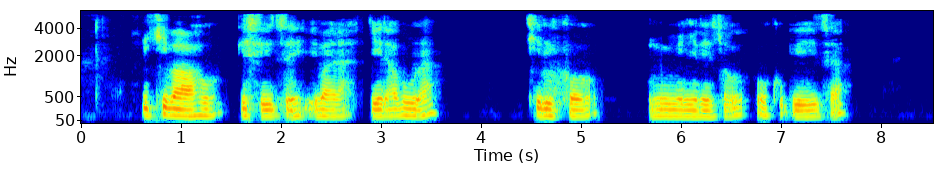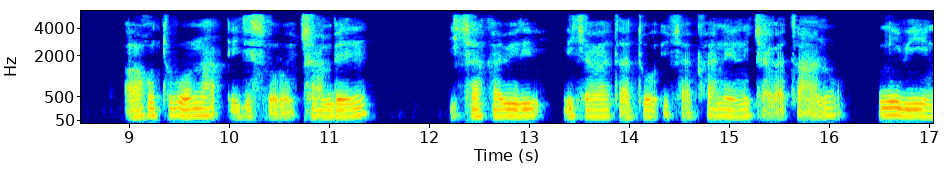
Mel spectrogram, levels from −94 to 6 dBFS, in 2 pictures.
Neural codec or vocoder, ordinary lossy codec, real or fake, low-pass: codec, 16 kHz in and 24 kHz out, 2.2 kbps, FireRedTTS-2 codec; AAC, 24 kbps; fake; 5.4 kHz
